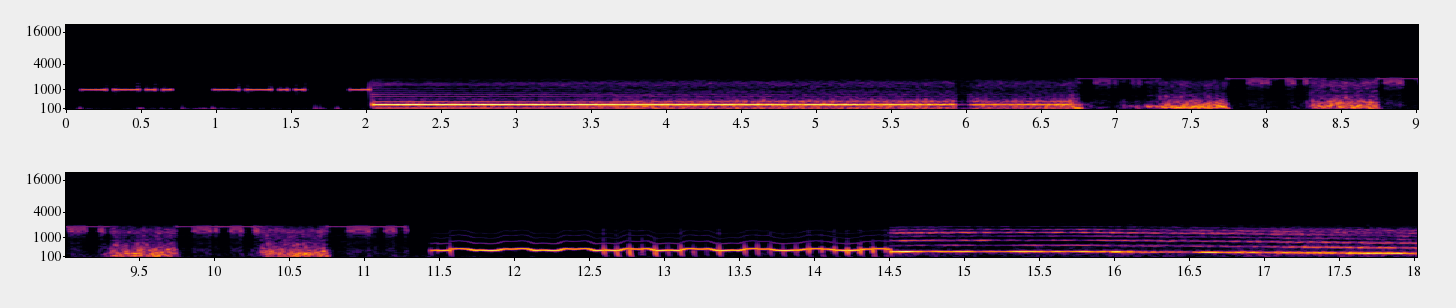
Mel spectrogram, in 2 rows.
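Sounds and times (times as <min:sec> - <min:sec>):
harsh buzzing data bursts: 0:04.3 - 0:11.3
low warbling alarm tone: 0:14.4 - 0:18.0.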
